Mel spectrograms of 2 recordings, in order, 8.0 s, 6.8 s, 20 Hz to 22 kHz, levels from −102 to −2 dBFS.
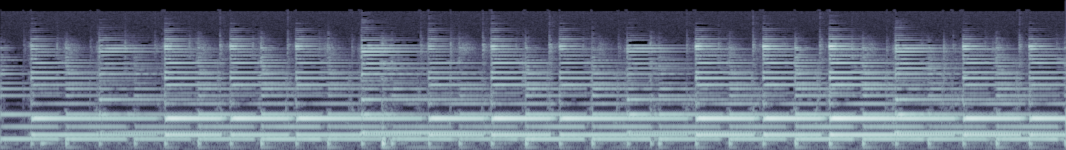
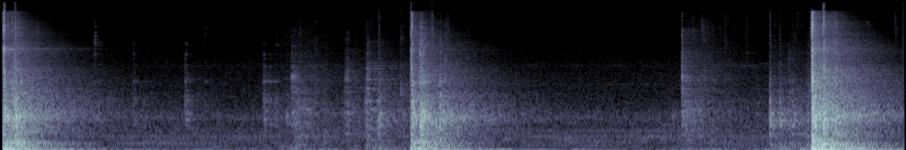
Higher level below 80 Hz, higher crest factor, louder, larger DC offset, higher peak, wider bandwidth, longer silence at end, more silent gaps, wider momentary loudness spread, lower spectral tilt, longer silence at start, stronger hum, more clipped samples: second, -60 dBFS vs -38 dBFS; second, 18 dB vs 30 dB; first, -18 LUFS vs -32 LUFS; neither; first, 0 dBFS vs -4 dBFS; about the same, 16.5 kHz vs 17.5 kHz; about the same, 0 s vs 0 s; neither; second, 6 LU vs 28 LU; second, -1 dB/octave vs -4.5 dB/octave; about the same, 0 s vs 0.05 s; neither; neither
